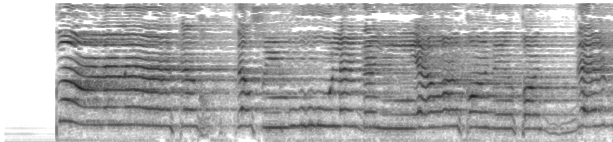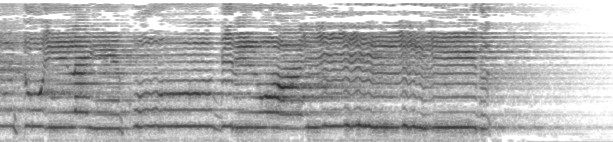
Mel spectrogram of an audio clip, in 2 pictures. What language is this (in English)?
Arabic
